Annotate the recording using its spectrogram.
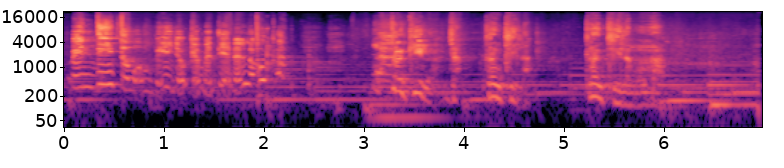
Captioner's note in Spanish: Chisporreteo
